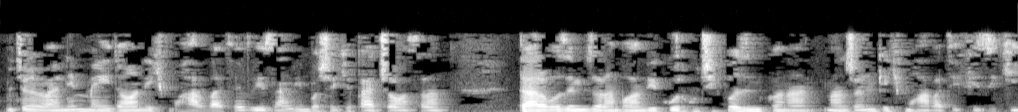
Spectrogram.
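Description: A man's voice: fairly low pitch, husky, muffled recording. A man teaching English through film lines, explaining phrases patiently and methodically. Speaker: language teacher.

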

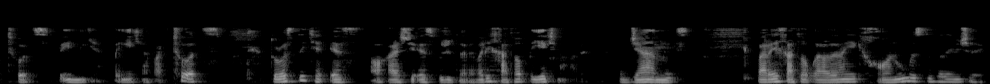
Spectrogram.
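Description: A man teaching English, repeating film lines slowly and then explaining them in Persian. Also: fairly low pitch, gravelly, slightly rough, muffled recording.

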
